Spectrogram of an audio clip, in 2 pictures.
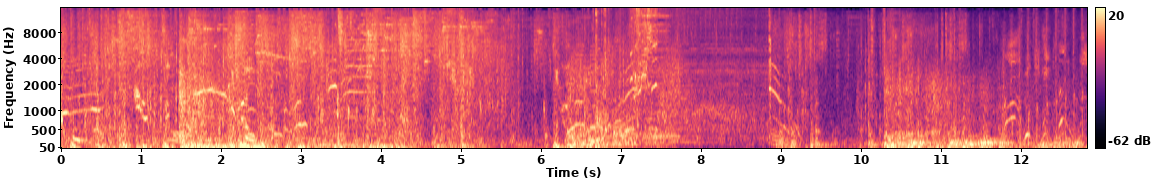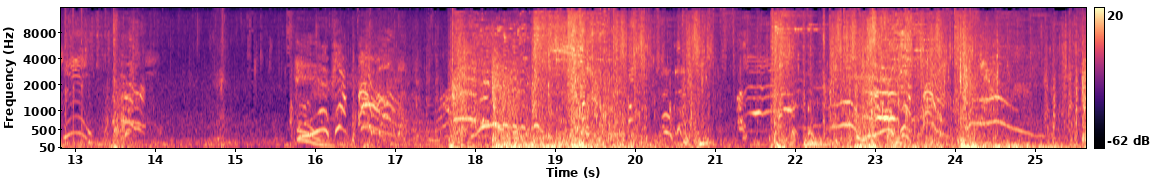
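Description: Wooden and stone blocks crash and clatter as towers collapse.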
